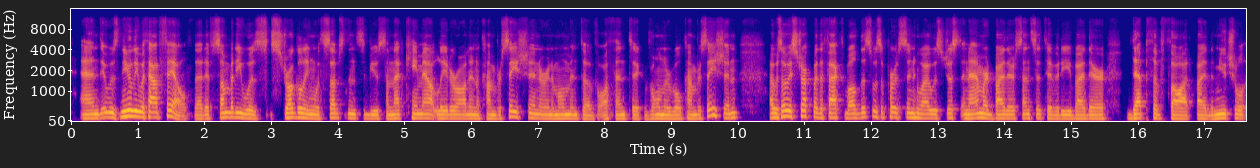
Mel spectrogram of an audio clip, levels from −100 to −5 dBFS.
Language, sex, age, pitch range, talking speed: English, male, 30-49, 120-145 Hz, 200 wpm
